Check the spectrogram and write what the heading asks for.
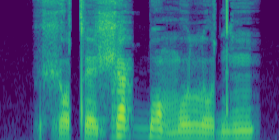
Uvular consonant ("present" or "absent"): absent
